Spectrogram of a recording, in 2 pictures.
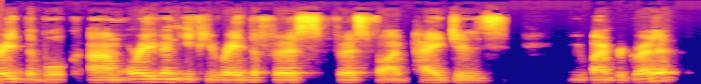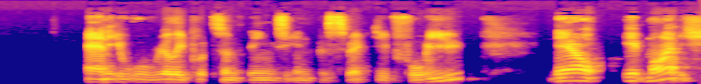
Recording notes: This is a recording of a video-chat Q&amp;A session. This is a recording of a video-chat Q&A session. Hosted by the Effective Altruism University of Melbourne club.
